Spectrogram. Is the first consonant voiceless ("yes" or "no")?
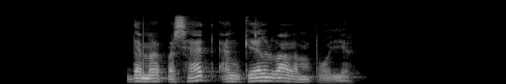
no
